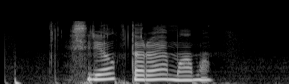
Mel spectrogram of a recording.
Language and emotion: Russian, neutral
